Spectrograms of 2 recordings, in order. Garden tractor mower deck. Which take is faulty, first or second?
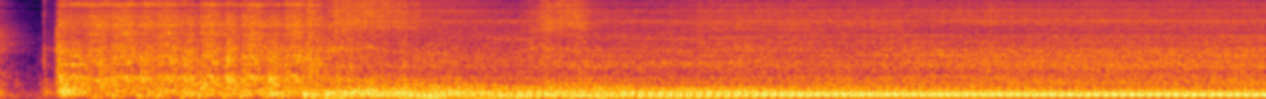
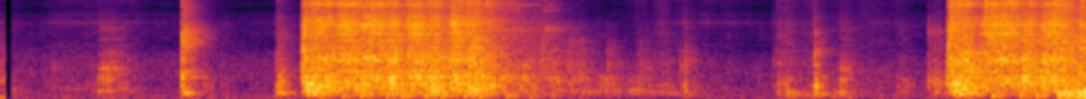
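second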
